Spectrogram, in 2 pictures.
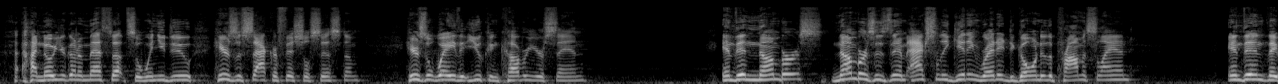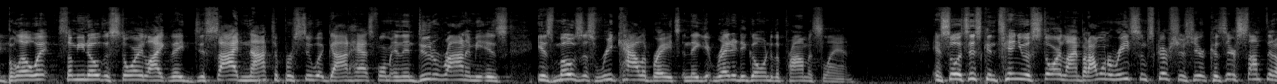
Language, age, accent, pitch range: English, 40-59, American, 180-225 Hz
